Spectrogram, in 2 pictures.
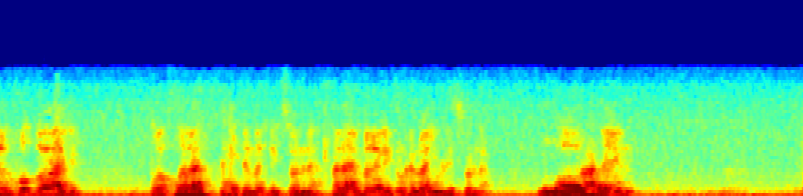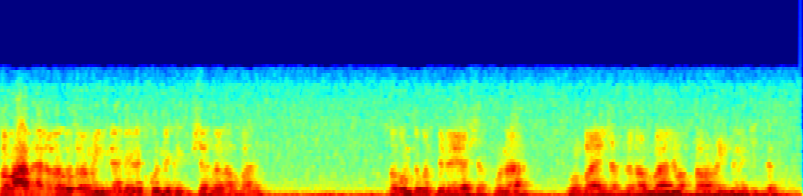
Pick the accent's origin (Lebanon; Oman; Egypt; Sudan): Sudan; في السودان الناس بيزعموا انهم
